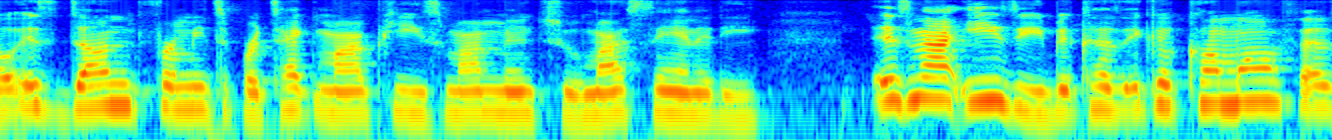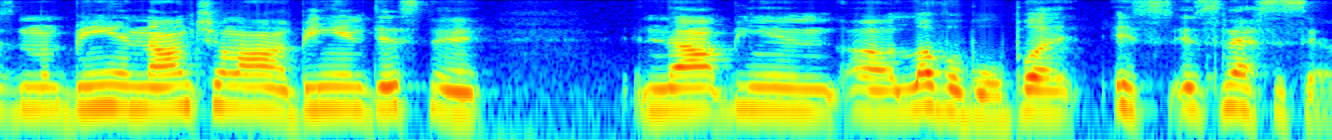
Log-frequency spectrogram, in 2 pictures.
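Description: An unremarkable speaking voice, a woman with an American accent, fairly high in pitch with ordinary pitch variation, at a fairly slow pace on a very clean recording with a silent background. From New York. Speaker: podcast host. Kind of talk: personal monologue. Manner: casual, conversational.

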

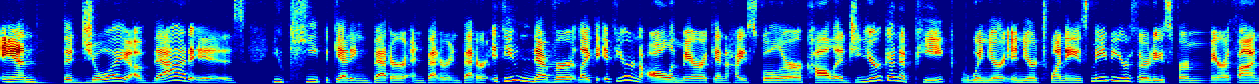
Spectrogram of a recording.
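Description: A woman with an unremarkable speaking voice talks at a moderate pace in a medium pitch, with lively intonation and hardly any pauses, over a quiet background. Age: 40s. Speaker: running coach. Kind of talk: casual chat.

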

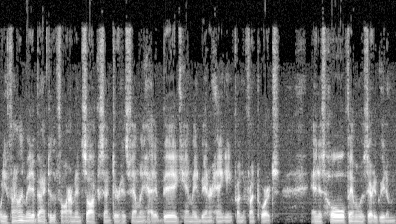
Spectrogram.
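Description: In a very deep, low voice with vocal fry, a man speaks fairly quickly in a flat monotone. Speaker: podcast host and novelist. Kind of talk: literary audiobook reading, steady narrator's delivery of novel chapters. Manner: measured, even-paced, storytelling tone; clear, formal and expository.

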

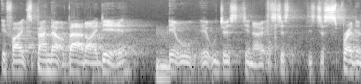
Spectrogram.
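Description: A man with a British accent speaks at a medium pitch and a fairly quick pace. His intonation stays fairly even amid noticeable background noise. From Britain. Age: 30s. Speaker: English teacher, school owner. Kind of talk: casual interview chat. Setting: echoey classroom.

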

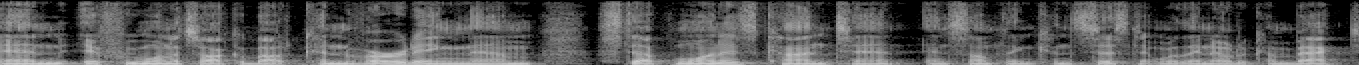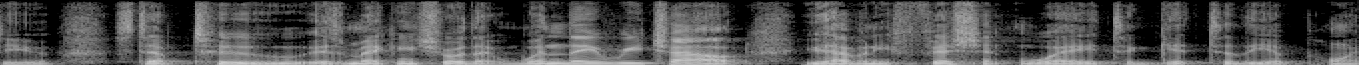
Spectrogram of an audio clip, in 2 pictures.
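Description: A man has a normal speaking voice with a fairly low pitch and ordinary pitch variation. He talks at a fairly quick pace in a very clean recording with a silent background. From Washington DC area (Silver Spring, Maryland). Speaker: realtor. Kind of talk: interview.

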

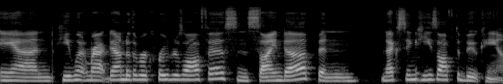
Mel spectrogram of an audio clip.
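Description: A woman talks in an ordinary speaking voice at medium pitch, with ordinary pitch variation. Her pace is moderate, and the recording is very clean with a silent background. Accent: American. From Michigan, later US South. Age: 50s. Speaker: guest sharing her divorce story. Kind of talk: interview, personal testimony.

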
